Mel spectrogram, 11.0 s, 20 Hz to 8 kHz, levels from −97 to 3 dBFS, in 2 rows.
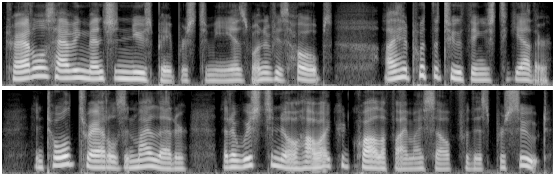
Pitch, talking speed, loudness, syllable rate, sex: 190 Hz, 200 wpm, -19 LUFS, 5.4 syllables/s, female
